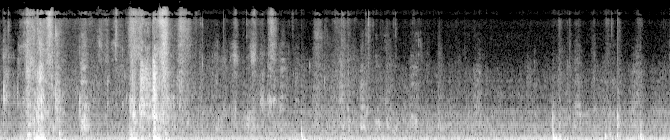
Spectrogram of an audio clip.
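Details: Indoors, Rottweilers dispute a toy as the older dogs put young Junior in his place; sharp, loud growl-barks burst in the first few seconds, then quieter panting and occasional thuds before a person speaks.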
